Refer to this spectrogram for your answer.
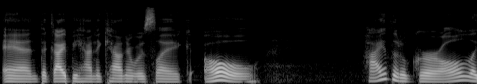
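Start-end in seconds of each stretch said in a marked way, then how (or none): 2.0-4.7 slow, raised, lingering creepy voice. Retelling what the guy behind the gas station counter said: imitating a creepy greeting. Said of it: "just real creepy".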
